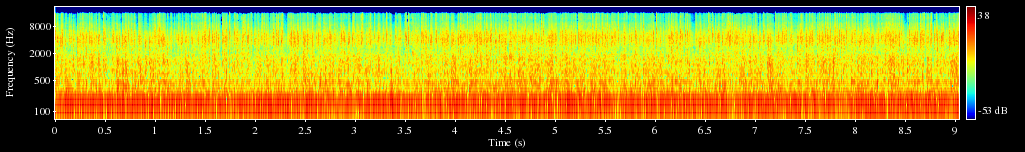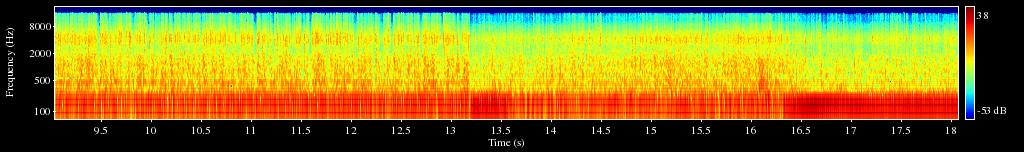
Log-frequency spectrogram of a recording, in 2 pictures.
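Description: Large hailstones hitting the car's roof, windshield and body in a dense, steady rattle, heard from inside the cabin while driving. Underneath runs the car's steady low engine hum, which shifts a little near the end.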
